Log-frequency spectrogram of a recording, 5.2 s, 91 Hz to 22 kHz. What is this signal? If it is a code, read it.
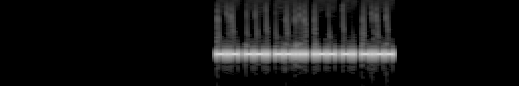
Morse code, heard as a keyed tone, about 53 wpm, 700 Hz. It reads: KG7WNY
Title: USA Call Signs - 6 Characters - 50wpm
